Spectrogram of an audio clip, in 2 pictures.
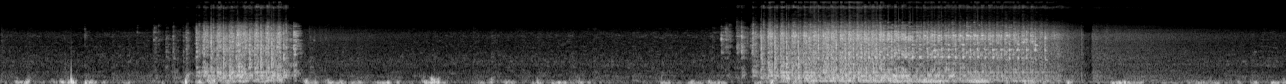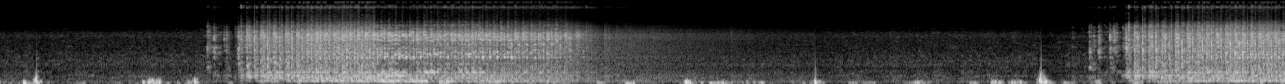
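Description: An electric sewing machine stitches the elastic waistband of a pair of pants, whirring loudly in four long runs of several seconds each, separated by quieter stretches of cloth handling.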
